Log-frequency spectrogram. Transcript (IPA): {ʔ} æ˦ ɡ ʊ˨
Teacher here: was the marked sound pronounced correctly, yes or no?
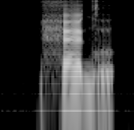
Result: no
